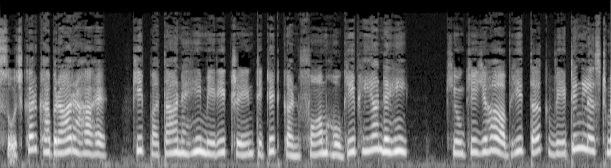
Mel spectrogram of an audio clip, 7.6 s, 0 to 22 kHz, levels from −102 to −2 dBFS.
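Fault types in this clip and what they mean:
The speech signal holds steady throughout, with no dropouts, clicks, distortion or other technical faults to be heard.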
